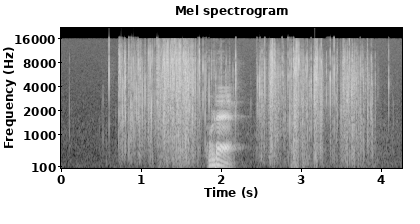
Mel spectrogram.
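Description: A clear plastic gift bag crinkling as hands handle and open it, in dense continuous rustling that starts under a second in. A short spoken word cuts through about two seconds in.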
